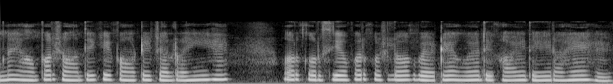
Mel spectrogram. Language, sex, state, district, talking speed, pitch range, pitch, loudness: Hindi, female, Rajasthan, Jaipur, 195 wpm, 195-210 Hz, 205 Hz, -16 LUFS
